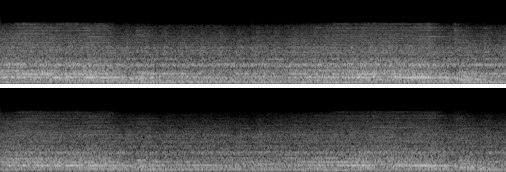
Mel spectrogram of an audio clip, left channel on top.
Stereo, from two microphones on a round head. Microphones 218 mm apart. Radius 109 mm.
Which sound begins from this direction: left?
An engine running, at 0.0 s.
